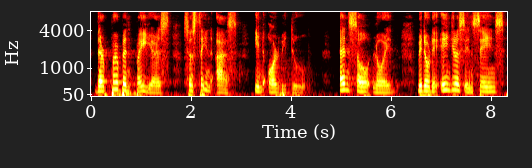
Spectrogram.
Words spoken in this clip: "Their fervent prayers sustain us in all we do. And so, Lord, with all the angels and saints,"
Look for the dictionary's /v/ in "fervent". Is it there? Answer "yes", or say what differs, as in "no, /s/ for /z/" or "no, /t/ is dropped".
no, /b/ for /v/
